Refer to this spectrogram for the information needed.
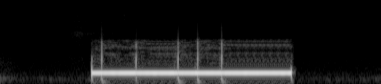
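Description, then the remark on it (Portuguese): A single steady one-second beep of a phone's ringback tone, clear, with faint clicks over it and silence before and after, as a call rings without being picked up. “Tu atende esse telefone.”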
